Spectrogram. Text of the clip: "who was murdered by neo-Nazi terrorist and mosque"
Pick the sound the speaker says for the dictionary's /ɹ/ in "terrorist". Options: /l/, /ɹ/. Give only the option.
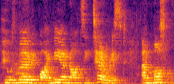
/ɹ/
